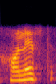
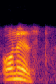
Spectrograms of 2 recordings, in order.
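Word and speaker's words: honest: N honourable person, an ऑनेस्ट man, this is नॉट हॉनेस्ट, this is ऑनेस्ट।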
